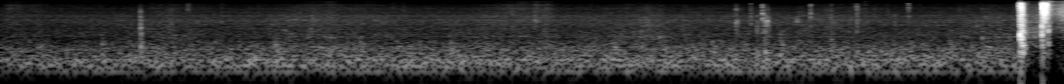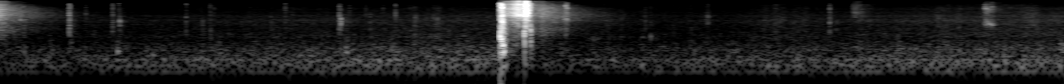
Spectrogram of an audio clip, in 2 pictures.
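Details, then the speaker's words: HotSpring hot tub pump running on high speed after repairing a leaking old-style manifold where the soft flex pipe glued into it, using a RENU kit: steady even rush of water and motor hum, no surging, a couple of sharp knocks; no leak, running fine. "right ladies and gentlemen that is a completed repair and you see it is running right now on high speed you can hear it running and there's no water coming out down here at the bottom"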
